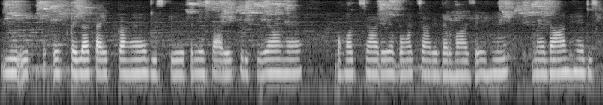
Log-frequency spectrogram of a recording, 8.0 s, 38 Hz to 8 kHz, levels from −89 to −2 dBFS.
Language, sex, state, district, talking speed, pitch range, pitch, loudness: Hindi, female, Bihar, Kishanganj, 165 wpm, 185-195 Hz, 190 Hz, -17 LUFS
